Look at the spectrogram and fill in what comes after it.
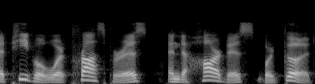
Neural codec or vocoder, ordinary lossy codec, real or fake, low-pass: codec, 16 kHz, 0.5 kbps, FunCodec, trained on LibriTTS, 25 frames a second; MP3, 48 kbps; fake; 7.2 kHz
